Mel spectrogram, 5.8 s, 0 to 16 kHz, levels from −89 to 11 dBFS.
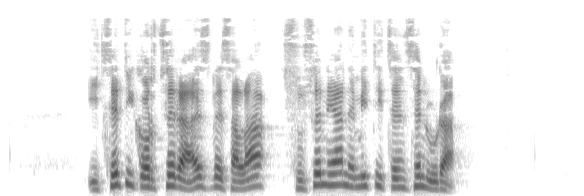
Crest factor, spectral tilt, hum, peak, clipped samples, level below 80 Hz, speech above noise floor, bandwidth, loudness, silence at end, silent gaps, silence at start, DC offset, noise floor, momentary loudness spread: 20 dB; -5.5 dB/octave; none; -10 dBFS; under 0.1%; -82 dBFS; 59 dB; 11.5 kHz; -29 LUFS; 1.3 s; none; 0.9 s; under 0.1%; -88 dBFS; 17 LU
